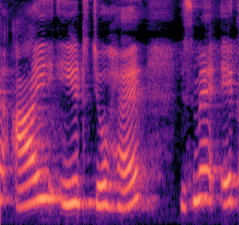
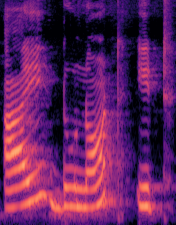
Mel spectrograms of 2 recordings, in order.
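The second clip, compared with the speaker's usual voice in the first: slow dictation; much slower than usual. Shown as a demonstration. Teacher dictating the model sentence.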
